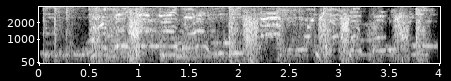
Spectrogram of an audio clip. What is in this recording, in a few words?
8000hz; 4000ms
